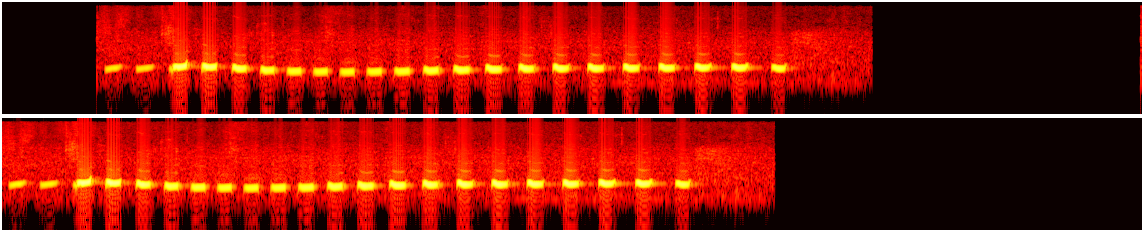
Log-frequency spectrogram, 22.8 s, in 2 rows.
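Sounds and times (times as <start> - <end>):
coucal giving deep hollow hoots: 1.0 - 7.9, 11.4 - 18.4.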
